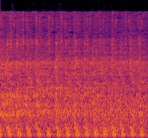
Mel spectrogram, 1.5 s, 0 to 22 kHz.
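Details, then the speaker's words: Bajaj Platina Comfortec BS6 single-cylinder motorcycle after full engine rebuild, idling: smooth, even idle with light fast regular tick from the idle rpm sensor/auto-choke, normal; no other engine noise, sounds like new. "देखिए, आवाज़ बहुत बढ़िया है। यहां से आने वाली टिक-टिक की आवाज इसके आइडल आरपीएम सेंसर की है। ऑटो-चोक से टिक-टिक की आवाज आ रही है।"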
